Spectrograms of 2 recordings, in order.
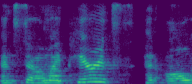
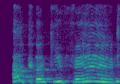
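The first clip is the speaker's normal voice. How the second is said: acted-out, put-on yell, much higher pitch; 7 semitones higher than usual. A fan recalls yelling to a player at a match, retelling a yell. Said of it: "I just kind of yelled out".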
